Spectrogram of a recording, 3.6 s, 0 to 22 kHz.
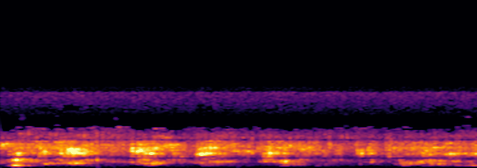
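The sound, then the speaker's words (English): Tap water runs steadily into a glass in a small kitchen at 11:45 for a drink of cold water, a bright, hissing pour with a slightly bubbling, pulsing texture, heard alone without any talking. “I better be getting out of here after I get a drink.”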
